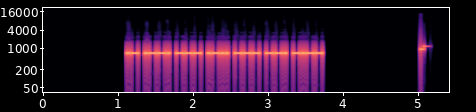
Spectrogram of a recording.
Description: Morse code, heard as a keyed tone, about 38 wpm, 700 Hz. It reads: APOLOGY
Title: Multi-letter Phonemes 40wpm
